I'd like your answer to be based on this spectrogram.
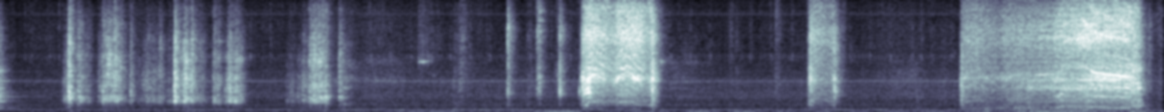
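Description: Power drill driving screws into pilot holes while building a wooden bonsai display backdrop, several short bursts of whirring followed by a few longer, louder runs, close by with no talk.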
